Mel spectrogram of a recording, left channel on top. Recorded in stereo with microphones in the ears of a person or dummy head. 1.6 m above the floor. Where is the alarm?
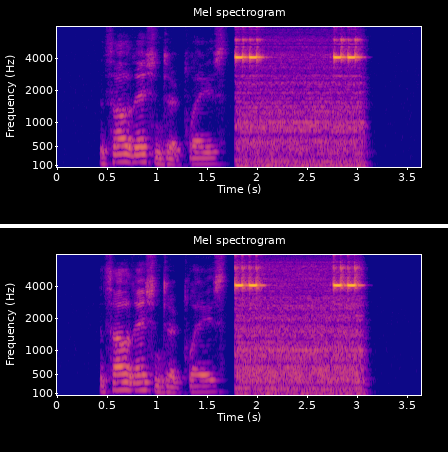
55° right (ahead or behind), 1.2 m.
